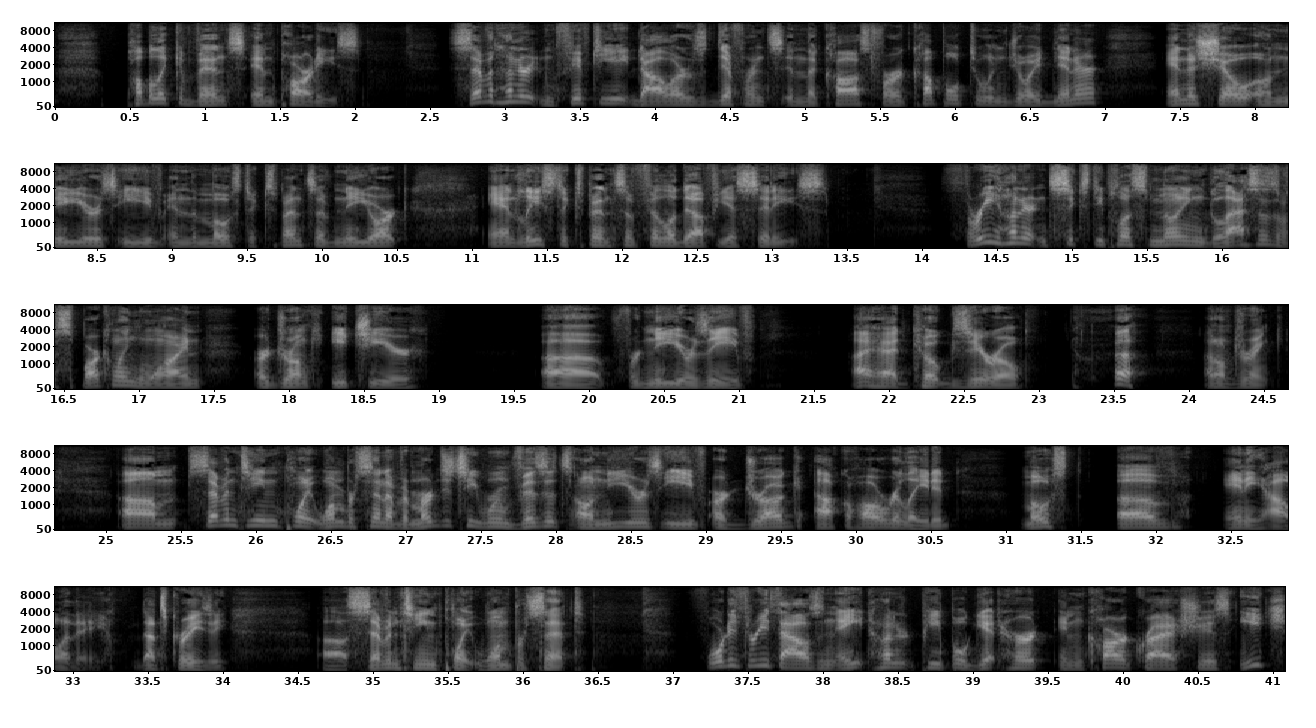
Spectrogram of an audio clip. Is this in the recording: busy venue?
no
